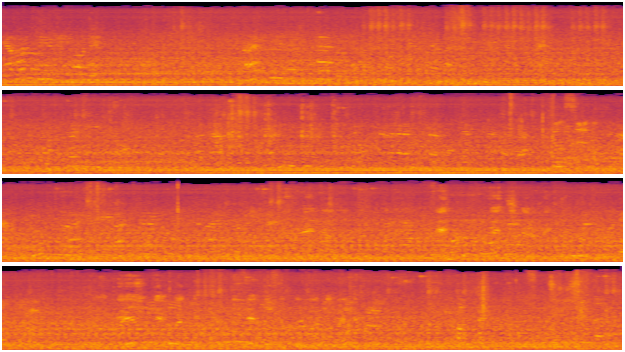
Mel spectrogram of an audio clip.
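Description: Bus interior noise while driving: the diesel engine's steady drone with road and tyre noise. About halfway through, the engine note changes once.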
